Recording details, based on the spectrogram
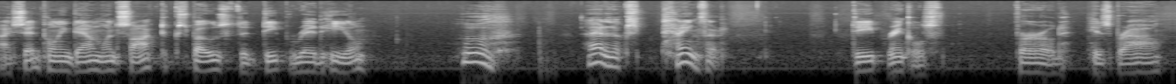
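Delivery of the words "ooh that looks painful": put-on higher British-like accent, a sympathetic ooh. A narrator's reading. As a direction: wince along in a British-like accent. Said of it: "crisp, British-like accent".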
